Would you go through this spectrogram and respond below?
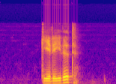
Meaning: past participle of reden
- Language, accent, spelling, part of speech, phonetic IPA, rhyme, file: German, Austria, geredet, verb, [ɡəˈʁeːdət], -eːdət, De-at-geredet.ogg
